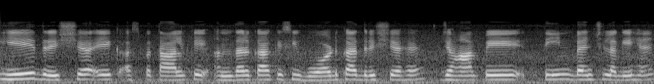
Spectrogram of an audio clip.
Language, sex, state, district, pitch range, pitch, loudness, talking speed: Hindi, female, Bihar, Darbhanga, 210-225 Hz, 215 Hz, -15 LUFS, 165 wpm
